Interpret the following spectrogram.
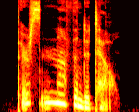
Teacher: The strongest word is nothing. Hit nothing hard. · We change the strong oo sound to a very short weak sound. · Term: stress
